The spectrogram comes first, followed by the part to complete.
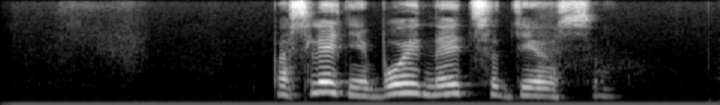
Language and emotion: Russian, neutral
